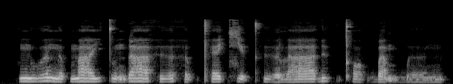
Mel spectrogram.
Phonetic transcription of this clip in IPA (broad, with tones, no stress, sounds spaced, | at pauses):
n u˨˦ ə̯ n ə˨˩ p̚ m aː˧ j t̪ ṵ˧˨ n ɗ aː˧ h ɨ˨˦ ə̯ h ə˨˩ p̚ t̪ʰ ɛ˧ t͡ɕ ḛ˧˨ t̪ʰ ɨ˧˩ ə̯ l aː˨˦ ɗ ɨ˦˥ k̚ t̪ʰ ɔ˨˩ k̚ ɓ a̰˧˨ m ɓ ə̤˨˩ n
